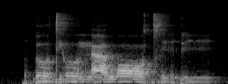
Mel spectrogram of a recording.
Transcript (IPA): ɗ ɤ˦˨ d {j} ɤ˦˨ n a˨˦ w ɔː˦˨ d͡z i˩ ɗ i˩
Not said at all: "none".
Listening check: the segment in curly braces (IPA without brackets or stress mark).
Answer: j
